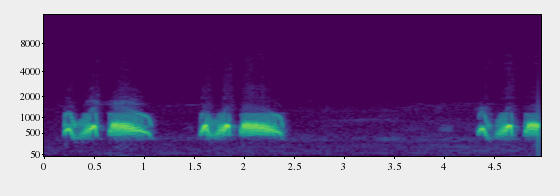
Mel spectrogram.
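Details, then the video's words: Spotted dove in fast-paced and calling crow, repeating a three-part coo: two clipped rising notes followed by a drawn-out falling note, phrases about two seconds apart, clean and loud against a silent background. "Chim cu gáy thúc và gáy gọi cực đỉnh giọng rất hạp bổi"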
